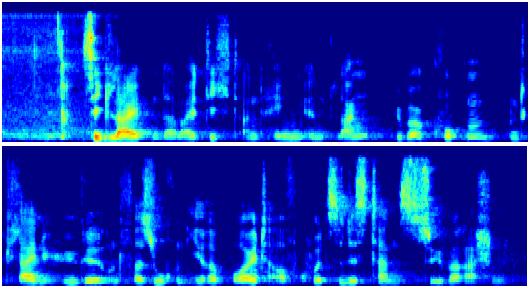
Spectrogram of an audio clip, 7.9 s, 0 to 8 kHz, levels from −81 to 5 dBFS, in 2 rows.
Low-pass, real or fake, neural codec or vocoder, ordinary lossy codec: 7.2 kHz; real; none; none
